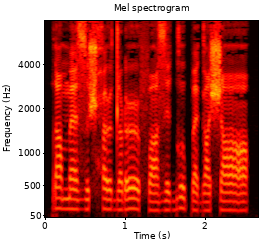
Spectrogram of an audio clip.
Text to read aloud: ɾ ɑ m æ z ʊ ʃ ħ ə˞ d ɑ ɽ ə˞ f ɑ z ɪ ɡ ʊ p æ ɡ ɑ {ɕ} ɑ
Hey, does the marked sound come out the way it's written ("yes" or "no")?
no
